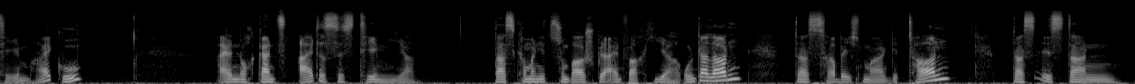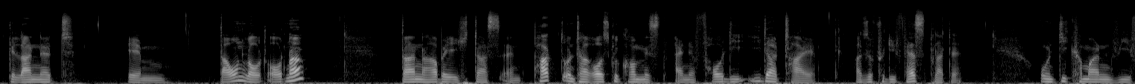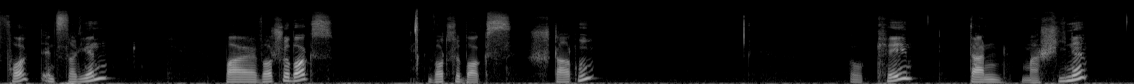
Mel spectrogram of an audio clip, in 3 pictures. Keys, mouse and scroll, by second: 21.8 click, 27.4 click, 31.3 click, 32.5 click.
